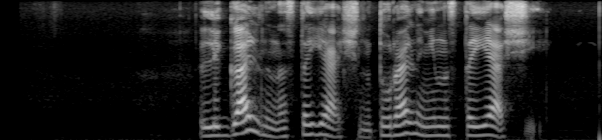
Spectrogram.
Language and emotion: Russian, angry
